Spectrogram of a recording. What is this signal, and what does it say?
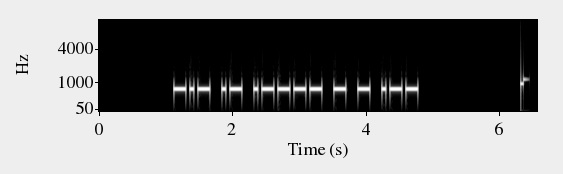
Morse code, heard as a keyed tone, about 20 wpm, 700 Hz. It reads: KA1TTW
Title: USA Call Signs - 6 Characters - 3x Character Spacing - 20wpm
